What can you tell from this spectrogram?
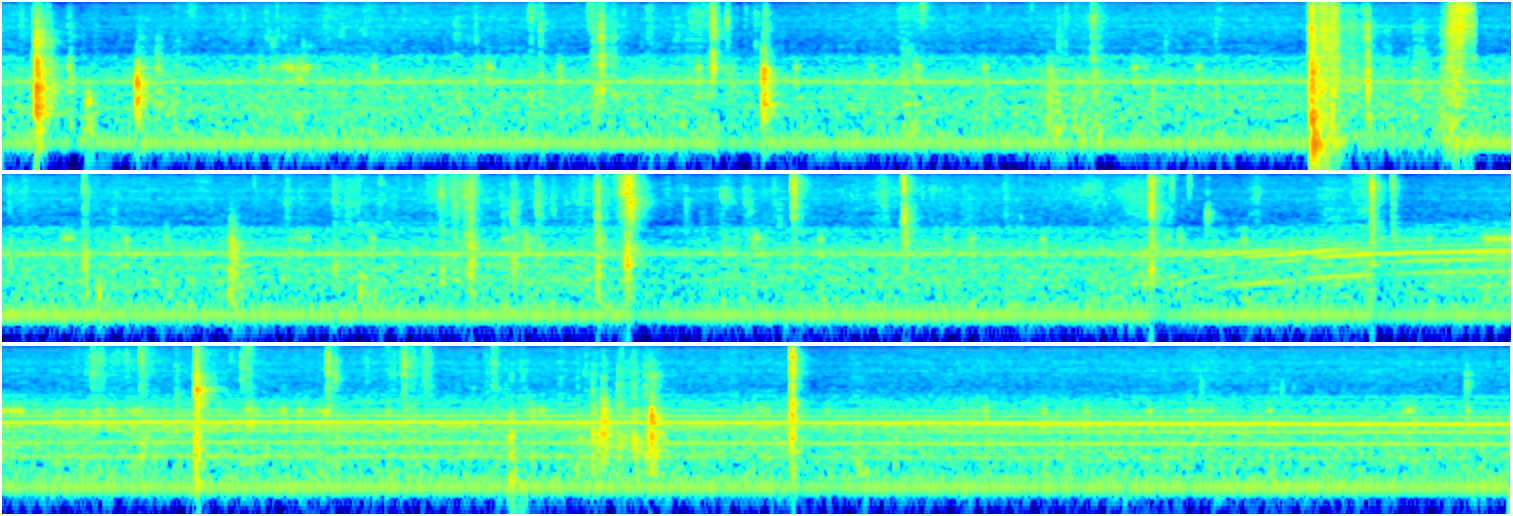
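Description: Scattered light clicks, taps and knocks of hands handling a reborn doll and its baby clothes, the loudest two a little past a third of the way in. Under them a steady hum; about two-thirds in it slides up in pitch and settles into a higher, fuller hum.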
